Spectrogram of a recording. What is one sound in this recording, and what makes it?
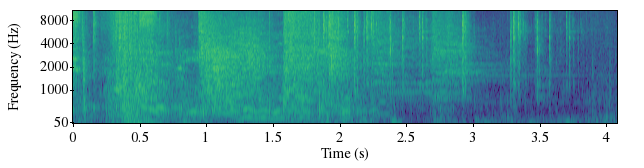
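Swords clash and swish in a fight.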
